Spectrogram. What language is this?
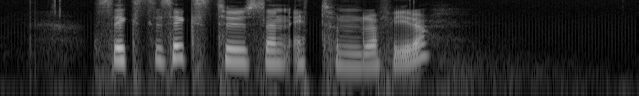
Swedish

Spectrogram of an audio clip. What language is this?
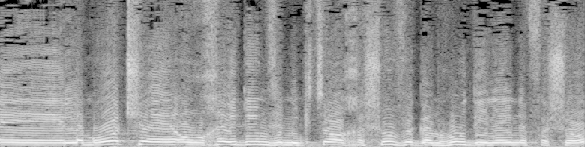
Hebrew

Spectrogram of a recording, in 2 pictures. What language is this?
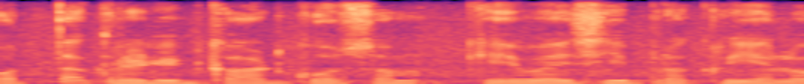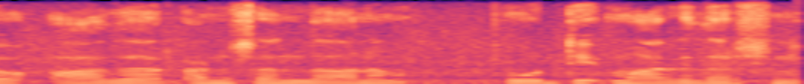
Telugu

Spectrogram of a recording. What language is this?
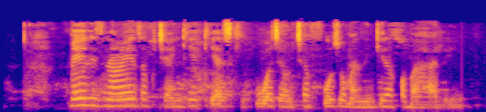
Swahili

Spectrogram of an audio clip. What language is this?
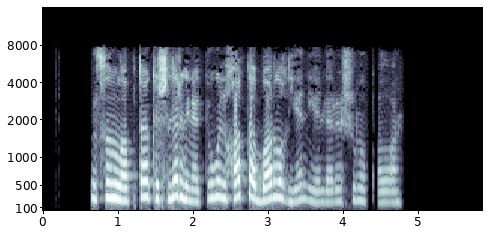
Bashkir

